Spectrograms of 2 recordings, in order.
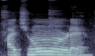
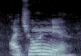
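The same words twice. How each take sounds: First: अक्षुण्य ending in a retroflex ण, no य; careful अक्षुण्य with lengthened second syllable; corrected pronunciation. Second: Said in the usual way. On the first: Shown as a demonstration. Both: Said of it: "इसका क्या हो जाएगा?".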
